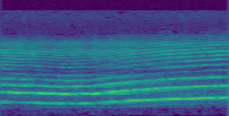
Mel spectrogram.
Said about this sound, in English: What if a warning siren sounds? What should you do?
